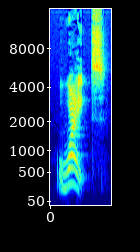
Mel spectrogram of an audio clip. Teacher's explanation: has a little bit of a breathy sound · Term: wh phonogram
